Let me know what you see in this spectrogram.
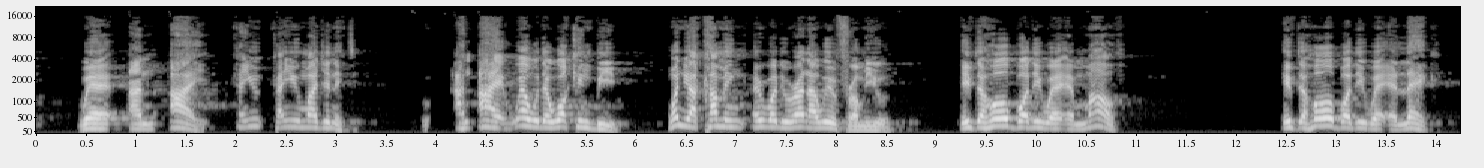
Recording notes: Sermon preached at CBC Shiashie Campus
